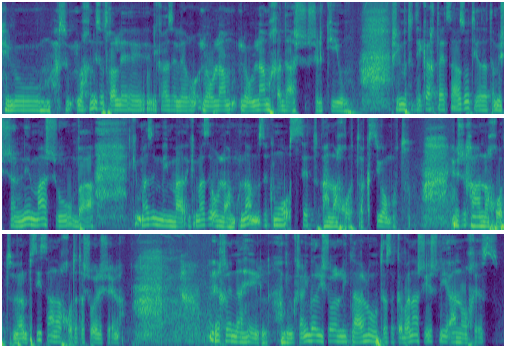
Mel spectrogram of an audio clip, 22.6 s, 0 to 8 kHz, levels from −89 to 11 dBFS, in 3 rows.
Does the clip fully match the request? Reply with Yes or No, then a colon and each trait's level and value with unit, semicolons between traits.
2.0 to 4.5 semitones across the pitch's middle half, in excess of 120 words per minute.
Yes: average, 3.8 semitones; fast, 150 wpm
